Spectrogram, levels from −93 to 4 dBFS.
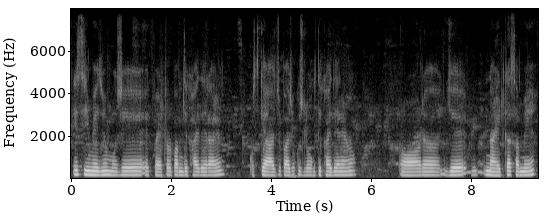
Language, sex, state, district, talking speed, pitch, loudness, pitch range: Hindi, female, Bihar, Madhepura, 165 wpm, 170 Hz, -22 LUFS, 165-175 Hz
